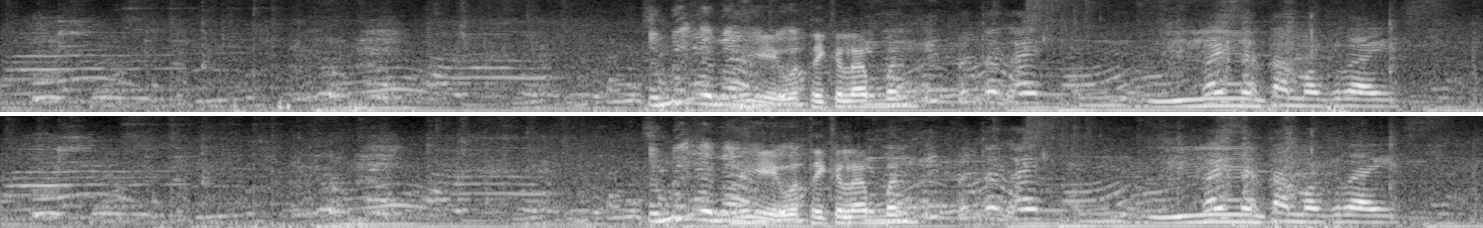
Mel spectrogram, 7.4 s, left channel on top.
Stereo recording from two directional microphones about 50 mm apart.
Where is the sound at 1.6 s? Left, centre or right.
Centre.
